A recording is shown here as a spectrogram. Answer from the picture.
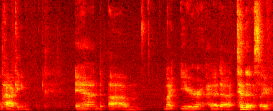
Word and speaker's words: tinnitus: and my ear had tinnitus. I learned it was pronounced tinnitus. I've been pronouncing this tinnitus my whole life, but it's pronounced tinnitus.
